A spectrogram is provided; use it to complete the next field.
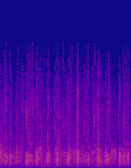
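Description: An audience applauds, a dense, steady wash of many hands clapping with small irregular peaks, moderately loud and sustained throughout with no voices standing out.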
